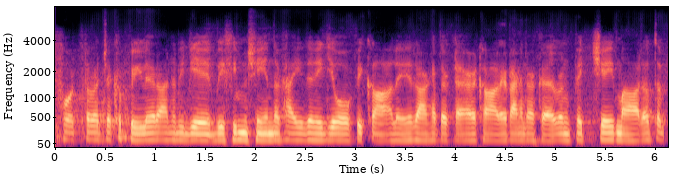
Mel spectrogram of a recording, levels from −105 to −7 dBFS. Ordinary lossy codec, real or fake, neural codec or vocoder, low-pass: none; fake; codec, 16 kHz, 1 kbps, X-Codec, HuBERT features, trained on LibriSpeech; none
